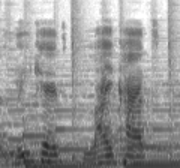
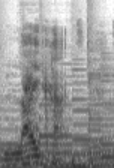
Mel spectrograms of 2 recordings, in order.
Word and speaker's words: Likert: Some people call it Likert. So whatever you call it, whether Likert, I call it Likert.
